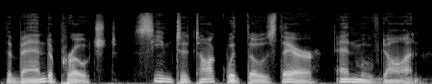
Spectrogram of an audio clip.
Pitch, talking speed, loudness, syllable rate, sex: 105 Hz, 165 wpm, -17 LUFS, 4.6 syllables/s, male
